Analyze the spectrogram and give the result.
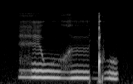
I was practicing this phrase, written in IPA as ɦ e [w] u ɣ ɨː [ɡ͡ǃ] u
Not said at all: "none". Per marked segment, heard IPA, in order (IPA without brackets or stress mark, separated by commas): w, ɡ͡ǃ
